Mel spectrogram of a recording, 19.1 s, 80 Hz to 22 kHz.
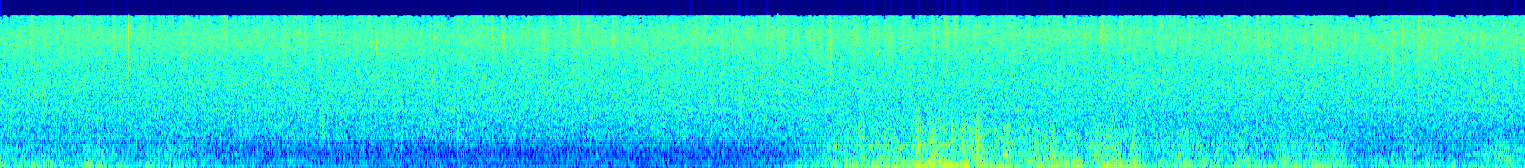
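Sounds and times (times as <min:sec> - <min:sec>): rain falling on water: 0:00.0 - 0:19.0
thunder rolling: 0:10.0 - 0:16.8.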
